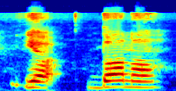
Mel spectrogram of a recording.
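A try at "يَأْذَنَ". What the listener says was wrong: Ya'dhana. This one is a dha. Okay, so it's got a dot there. So it's dhana.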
